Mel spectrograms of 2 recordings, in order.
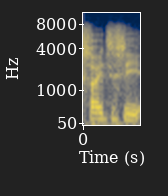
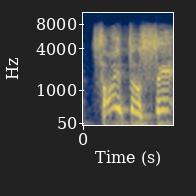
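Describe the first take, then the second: First: Said in the usual way. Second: High-pitched mock German accent; comic German accent, pitched way up. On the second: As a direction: put on a silly, high German voice. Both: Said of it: "shouldn't do it in that accent".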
